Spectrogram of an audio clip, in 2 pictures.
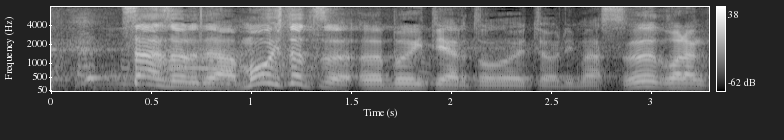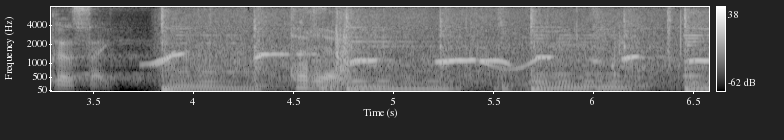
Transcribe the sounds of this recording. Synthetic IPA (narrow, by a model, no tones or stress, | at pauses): saːso̞ɾe̞d̪e̞βamo̞ːçi̥t̪o̞t͡sɨbɯ̟it̪eaɾɯ̟t̪od̪o̞it̪e̞o̞ɾʲimasɨɡo̞ɾãŋkɯ̃ɰ̃sai | t̪aɾʲiaɾi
